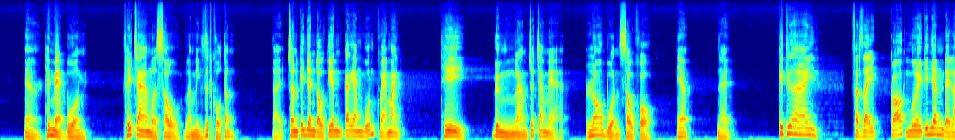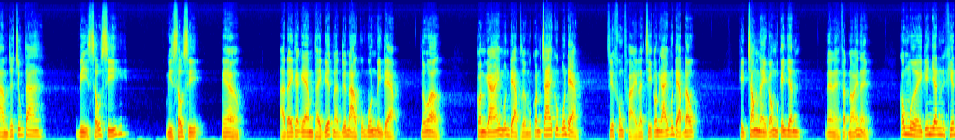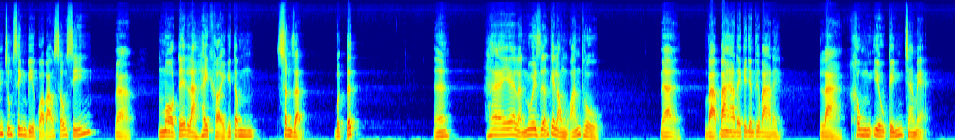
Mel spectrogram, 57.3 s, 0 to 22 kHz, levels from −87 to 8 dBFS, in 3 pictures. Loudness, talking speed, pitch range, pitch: -16 LUFS, 165 wpm, 110-155 Hz, 135 Hz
